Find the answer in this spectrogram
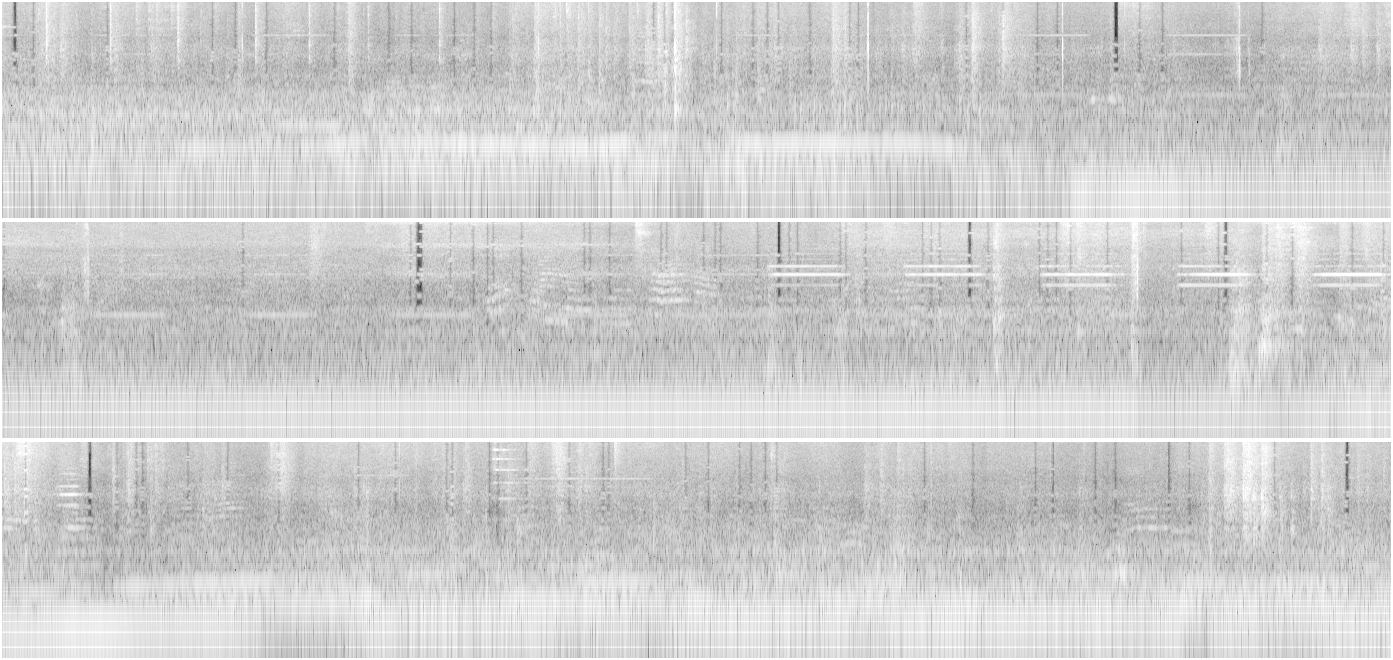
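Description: Double-decker bus's diesel engine and automatic gearbox heard from on board. The engine note climbs and steps up through the gears as the bus pulls away, settles into a heavy steady low rumble for a long stretch, then climbs through the gears again near the end. A run of short beeping tones sounds about halfway through.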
